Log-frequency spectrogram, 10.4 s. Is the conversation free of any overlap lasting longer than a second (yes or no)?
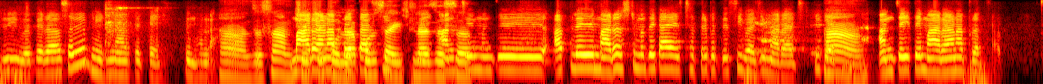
no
